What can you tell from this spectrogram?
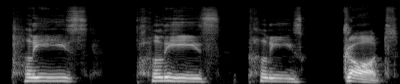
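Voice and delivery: drawn-out, exasperated pleading; begging. Real, not acted. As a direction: plead slowly, spacing out each please. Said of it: "I'm fucking begging you".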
